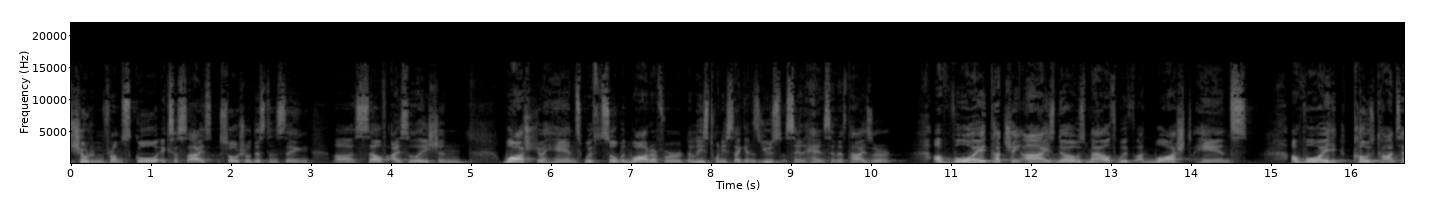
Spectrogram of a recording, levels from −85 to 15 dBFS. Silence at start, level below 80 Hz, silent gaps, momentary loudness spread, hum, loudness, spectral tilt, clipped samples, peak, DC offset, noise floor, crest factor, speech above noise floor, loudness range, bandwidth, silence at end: 0 s; -76 dBFS; none; 14 LU; none; -30 LUFS; -4 dB/octave; under 0.1%; -10 dBFS; under 0.1%; -55 dBFS; 20 dB; 25 dB; 7 LU; 16 kHz; 0 s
